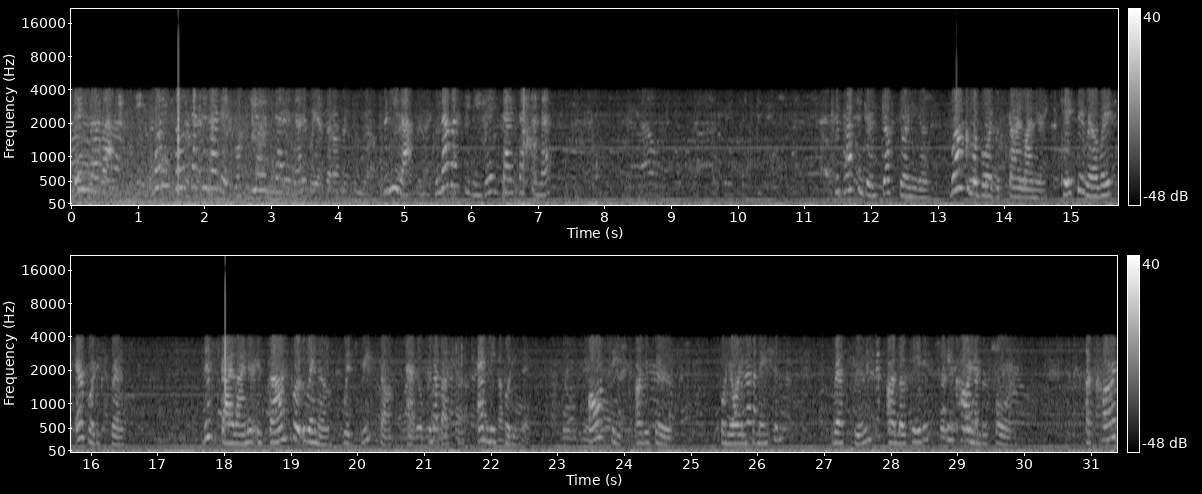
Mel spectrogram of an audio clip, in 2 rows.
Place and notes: {"title": "keisei skyline announcement 19.12.07 2 pm", "latitude": "35.77", "longitude": "140.35", "altitude": "37", "timezone": "GMT+1"}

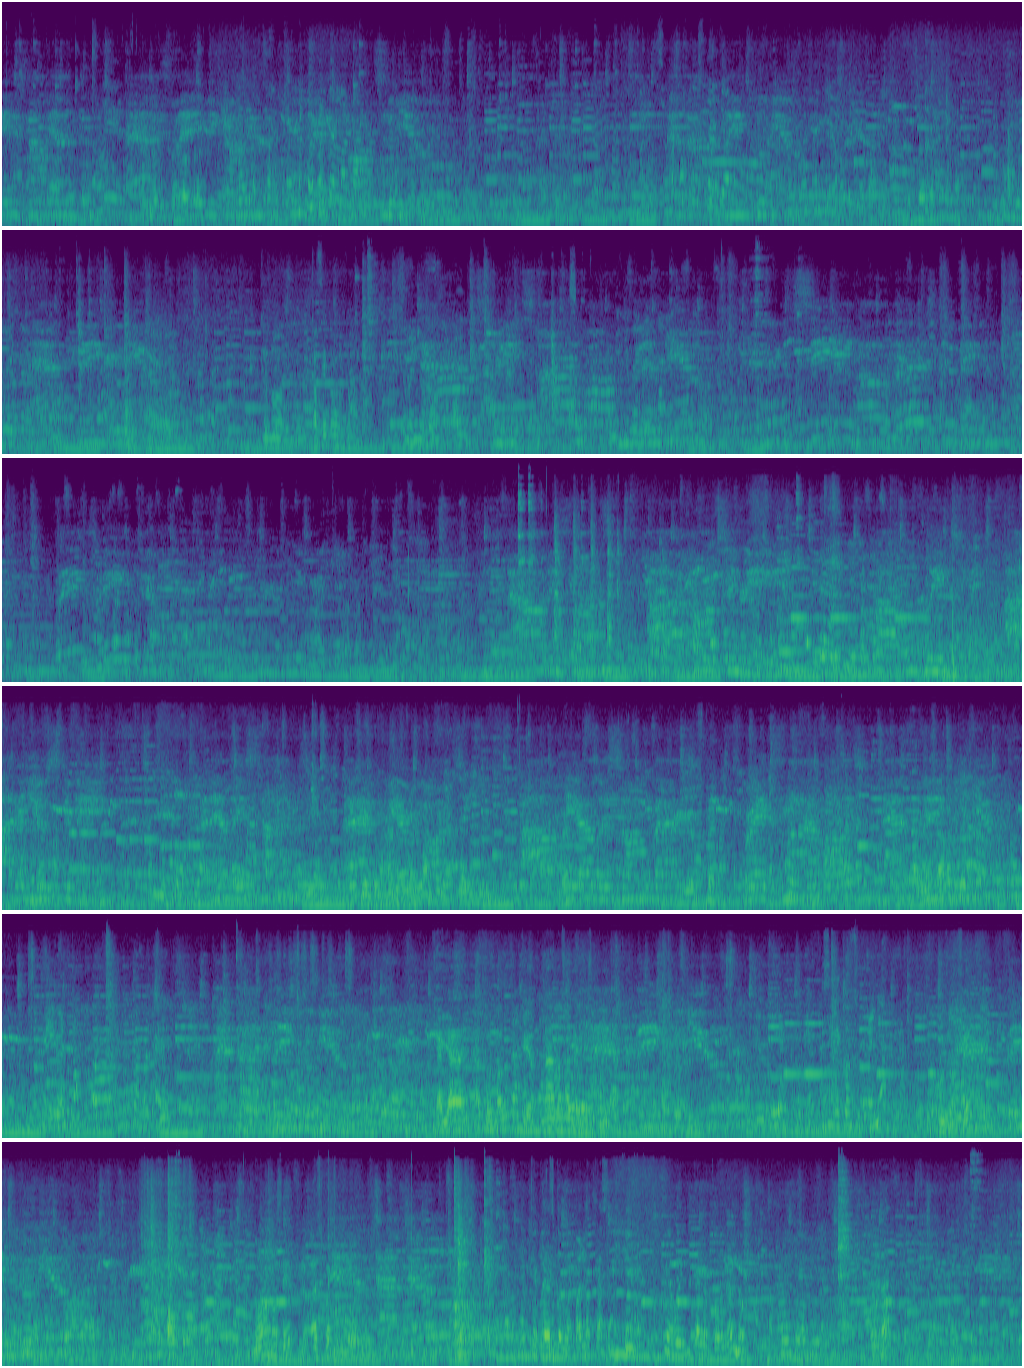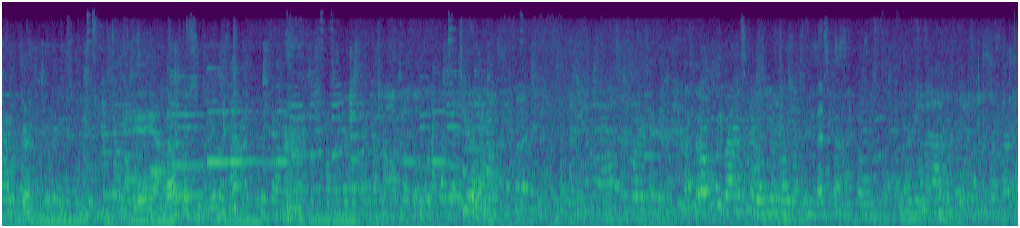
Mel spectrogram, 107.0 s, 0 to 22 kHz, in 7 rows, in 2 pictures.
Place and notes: {"title": "San Miguel Chapultepec, Mexico City, Federal District, Mexico - Rainy afternoon", "date": "2015-06-13 19:00:00", "description": "A green spot in a crazy city! Great pizza, amazing music: I think of you. Sugar Man.", "latitude": "19.41", "longitude": "-99.19", "altitude": "2256", "timezone": "America/Mexico_City"}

